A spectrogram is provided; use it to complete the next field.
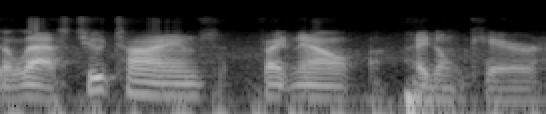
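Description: Monotone, flat intonation at a moderate pace, with light background noise. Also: man. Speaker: vlogger reviewing a camera. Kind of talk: casual vlog chat. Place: home room. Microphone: phone near.

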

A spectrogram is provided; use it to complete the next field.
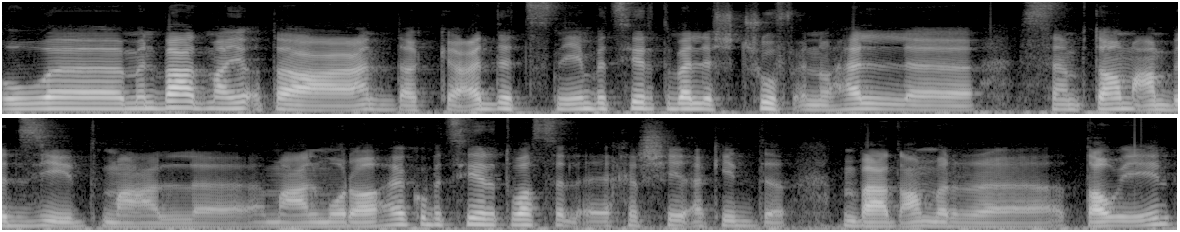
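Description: Speaking at a fairly quick pace, a man uses a medium pitch with ordinary pitch variation.

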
